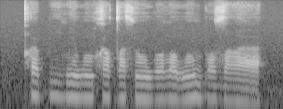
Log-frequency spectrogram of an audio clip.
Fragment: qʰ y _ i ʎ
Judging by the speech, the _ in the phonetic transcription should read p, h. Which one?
p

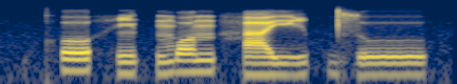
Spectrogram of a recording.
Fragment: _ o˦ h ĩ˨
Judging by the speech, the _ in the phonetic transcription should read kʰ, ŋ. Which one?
kʰ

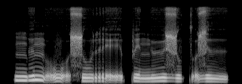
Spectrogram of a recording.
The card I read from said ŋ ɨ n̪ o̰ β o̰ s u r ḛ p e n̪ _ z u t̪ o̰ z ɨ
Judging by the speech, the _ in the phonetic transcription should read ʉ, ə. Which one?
ʉ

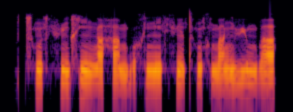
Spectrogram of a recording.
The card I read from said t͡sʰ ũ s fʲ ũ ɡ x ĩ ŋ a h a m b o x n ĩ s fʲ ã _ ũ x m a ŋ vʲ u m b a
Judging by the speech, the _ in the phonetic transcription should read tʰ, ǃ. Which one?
tʰ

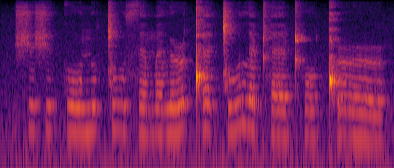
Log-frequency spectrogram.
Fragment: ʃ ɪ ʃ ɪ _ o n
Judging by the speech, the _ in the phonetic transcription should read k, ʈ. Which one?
k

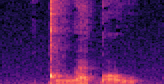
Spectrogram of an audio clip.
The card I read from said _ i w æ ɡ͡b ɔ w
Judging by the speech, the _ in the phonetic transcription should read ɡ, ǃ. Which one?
ǃ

